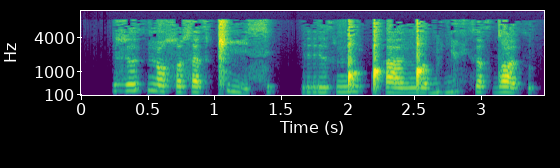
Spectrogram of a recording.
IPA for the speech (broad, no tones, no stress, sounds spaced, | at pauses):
z ɵ θ ɲ o sˤ o s a θ ǁ i s | r ɨ θ ŋ͡ǃ o ǃʰ a ɐ̯ ŋ͡ǃ ɐ b i ɟ ʉ ç θ ɵ θ dˤ u θ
